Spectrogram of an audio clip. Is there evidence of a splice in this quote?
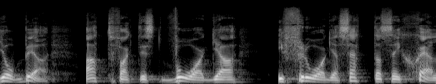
no; 0 cuts

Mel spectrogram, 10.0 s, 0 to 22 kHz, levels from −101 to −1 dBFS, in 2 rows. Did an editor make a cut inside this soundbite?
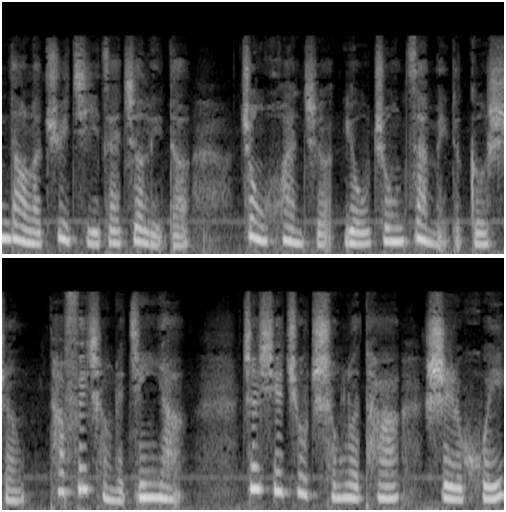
yes; 1 cut; at 5.4 s

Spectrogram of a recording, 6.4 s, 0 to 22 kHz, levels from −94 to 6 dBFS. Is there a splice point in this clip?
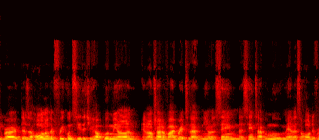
yes; 1 cut; at 3.1 s

